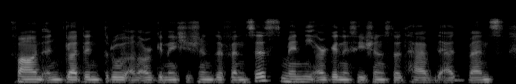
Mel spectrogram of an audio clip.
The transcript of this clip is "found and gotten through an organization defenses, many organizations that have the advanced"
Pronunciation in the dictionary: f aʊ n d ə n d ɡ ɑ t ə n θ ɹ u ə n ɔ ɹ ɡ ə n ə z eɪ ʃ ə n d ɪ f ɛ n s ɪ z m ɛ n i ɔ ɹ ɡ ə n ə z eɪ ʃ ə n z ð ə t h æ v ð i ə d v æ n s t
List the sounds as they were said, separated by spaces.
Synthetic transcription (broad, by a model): f aʊ n d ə n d ɡ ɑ t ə n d ɹ u ə n ɔ ɹ ɡ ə n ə s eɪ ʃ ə n d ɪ f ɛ n s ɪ s m ɛ n i ɔ ɹ ɡ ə n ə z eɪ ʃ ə n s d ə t h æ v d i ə d v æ n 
